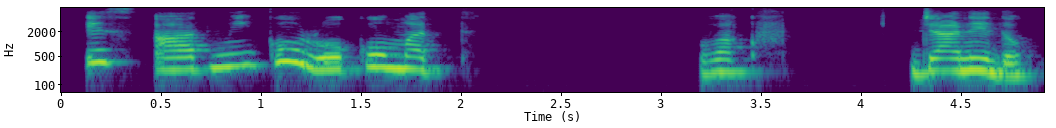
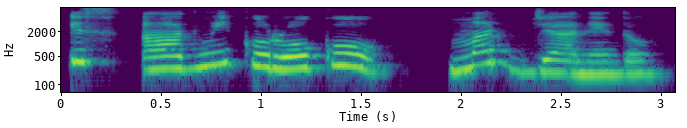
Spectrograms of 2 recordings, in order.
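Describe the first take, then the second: First: "रोको मत" as one phrase, stop, then "जाने दो"; pause after मत. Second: "इस आदमी को रोको", stop, then "मत जाने दो"; pause after रोको. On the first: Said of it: "एक पहला देखते हैं". ("मत" के बाद वक्फ़, फिर "जाने दो") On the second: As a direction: slowly, break after "रोको" and join "मत" to "जाने दो". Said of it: "दूसरे में हम कहते हैं". ("रोको" के बाद वक्फ़, फिर "मत जाने दो") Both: Shown as a demonstration.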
